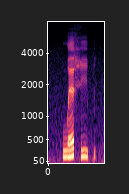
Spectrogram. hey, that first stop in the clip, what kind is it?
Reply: plain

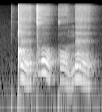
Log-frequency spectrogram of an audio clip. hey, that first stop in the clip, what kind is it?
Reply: click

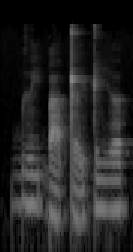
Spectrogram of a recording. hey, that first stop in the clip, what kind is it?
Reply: implosive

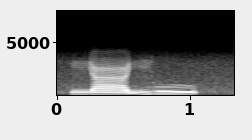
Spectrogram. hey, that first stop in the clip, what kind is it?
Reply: plain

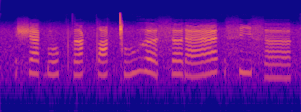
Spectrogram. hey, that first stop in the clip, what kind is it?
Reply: implosive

